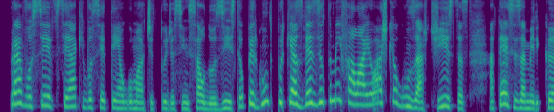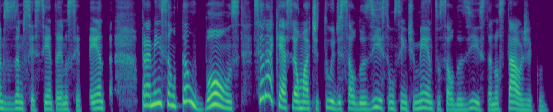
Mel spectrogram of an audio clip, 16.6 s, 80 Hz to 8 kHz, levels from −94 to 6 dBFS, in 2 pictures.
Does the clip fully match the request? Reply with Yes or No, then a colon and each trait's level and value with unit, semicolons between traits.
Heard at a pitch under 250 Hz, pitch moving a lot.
Yes: medium, 185 Hz; wide, 8.3 semitones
